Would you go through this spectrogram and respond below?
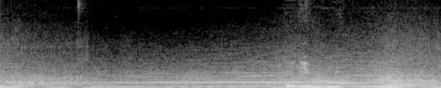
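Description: Several GTi Challenge race cars pass on track during a round of the SRA series, engines revving loudly with a rising pass-by swell near the end, while a commentator talks over the engine noise throughout.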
